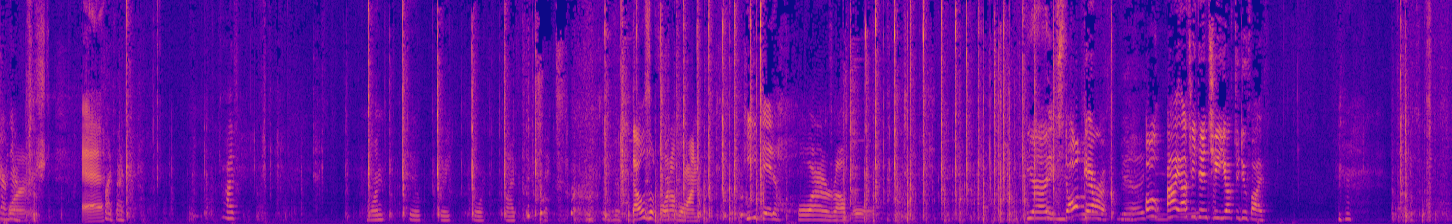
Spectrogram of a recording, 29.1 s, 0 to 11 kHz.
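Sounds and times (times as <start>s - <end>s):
child's voice: 1.6s - 2.5s, 14.8s - 17.4s, 20.5s - 25.4s
hard objects clicking and clattering: 2.3s - 15.8s, 16.5s - 22.4s, 27.8s - 28.8s
rapid plastic clicking: 16.8s - 21.2s.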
